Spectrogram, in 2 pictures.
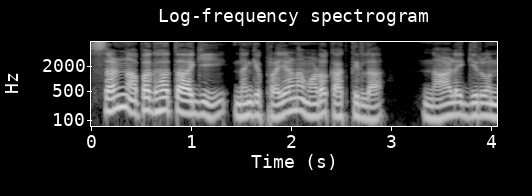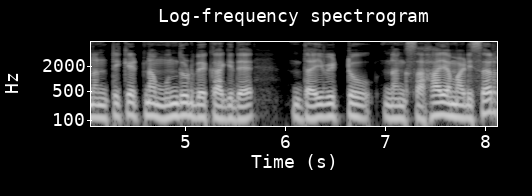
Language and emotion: Kannada, sad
